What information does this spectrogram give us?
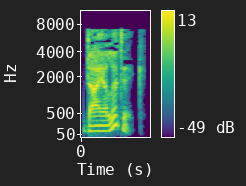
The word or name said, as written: dialytic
